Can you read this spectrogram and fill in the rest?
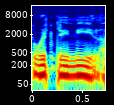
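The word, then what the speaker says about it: Whitley Neill: Nochmal zur, ich habe jetzt gerade nachrecherchiert, also es wird wirklich Whitley Neal ausgesprochen. – Okay, Whitley Neal, okay. – Ja. Das ist das Doppel-L bei Neal ist nur eine Schreibvariante, aber sonst der Vorname Neal, der ja keltischen Ursprungs ist. Und der wird Neil ausgesprochen, da gibt es gar kein Vertun.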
